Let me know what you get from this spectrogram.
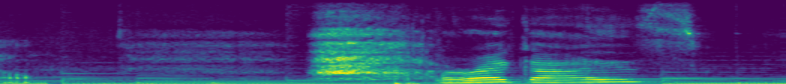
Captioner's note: sighs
